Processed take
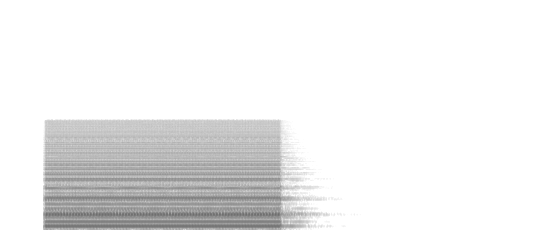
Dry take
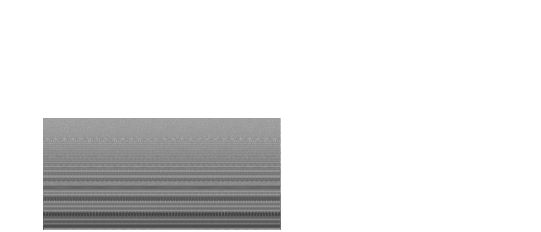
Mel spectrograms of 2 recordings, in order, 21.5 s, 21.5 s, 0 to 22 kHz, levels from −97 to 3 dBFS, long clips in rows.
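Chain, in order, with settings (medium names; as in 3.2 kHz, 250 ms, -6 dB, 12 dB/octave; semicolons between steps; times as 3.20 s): gate -17 dBFS, range -57 dB; waveshaping leveller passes 1; peak limiter -51 dBFS, peak gain reduction 9.5 dB; two-slope reverb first 0.2 s, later 2.1 s, from -19 dB, DRR 5 dB; trim +18 dB; Opus 256 kbps 48 kHz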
